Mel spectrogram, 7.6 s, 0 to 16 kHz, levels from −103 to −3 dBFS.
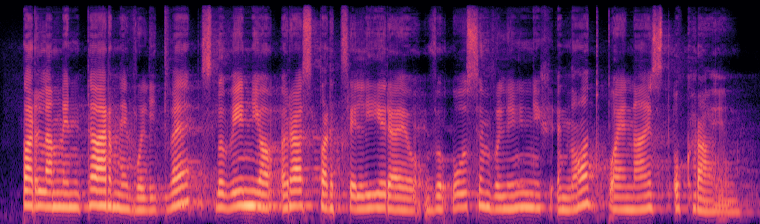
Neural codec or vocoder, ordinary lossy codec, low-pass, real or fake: codec, 44.1 kHz, 2.6 kbps, SNAC; none; 14.4 kHz; fake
